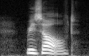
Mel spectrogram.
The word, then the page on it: resolved: American English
